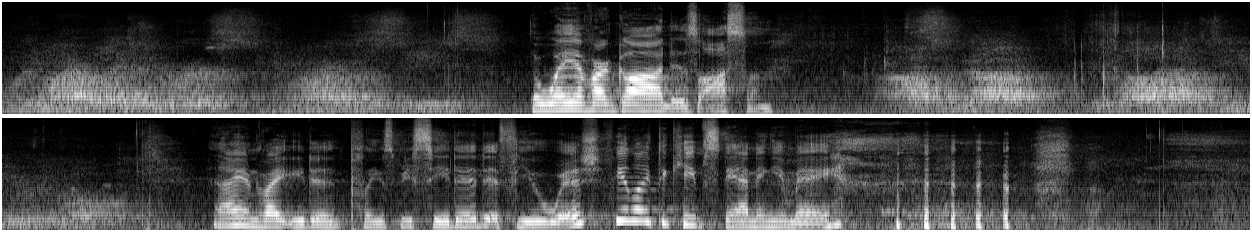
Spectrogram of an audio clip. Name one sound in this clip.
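A woman reads out calmly through a microphone.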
